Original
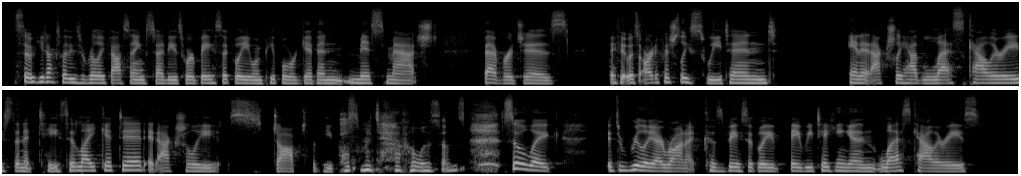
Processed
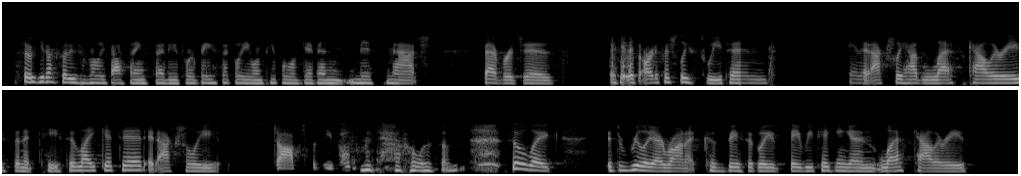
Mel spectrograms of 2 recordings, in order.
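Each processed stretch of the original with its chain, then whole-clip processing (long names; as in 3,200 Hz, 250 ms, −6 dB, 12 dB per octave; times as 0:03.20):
0:00.79–0:03.97: high-frequency loss of the air 360 metres + phaser with its sweep stopped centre 1,500 Hz, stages 6 + comb filter 6.9 ms, depth 87%
0:05.59–0:06.32: phase distortion by the signal itself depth 0.33 ms + high-shelf EQ 3,800 Hz −3.5 dB + log-companded quantiser 4 bits
0:07.38–0:08.62: downward compressor 3 to 1, threshold −41 dBFS + linearly interpolated sample-rate reduction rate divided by 6×
0:12.46–0:13.73: Butterworth high-pass 270 Hz 48 dB per octave + parametric band 1,500 Hz +4 dB 1.7 octaves
whole clip: low-pass filter 2,200 Hz 24 dB per octave; notch filter 1,700 Hz, Q 23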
